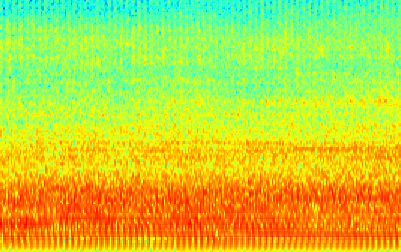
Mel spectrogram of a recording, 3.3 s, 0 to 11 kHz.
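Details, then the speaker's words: John Deere D140 with 196 hours that squealed when the clutch/brake pedal was released, traced to failing drive-belt idler pulleys, parts still to order. With the pedal pushed in, a steady, even engine drone with no belt squeal or chirp; nice and quiet. "She's nice and quiet. She's nice and quiet now."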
